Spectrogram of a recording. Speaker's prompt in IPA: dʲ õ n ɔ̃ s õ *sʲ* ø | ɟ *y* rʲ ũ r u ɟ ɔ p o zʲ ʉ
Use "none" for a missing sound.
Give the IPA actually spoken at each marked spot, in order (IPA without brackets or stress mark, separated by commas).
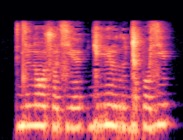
sʲ, y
